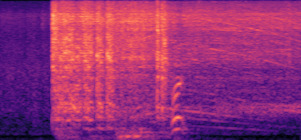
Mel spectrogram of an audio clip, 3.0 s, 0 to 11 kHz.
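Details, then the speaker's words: Toyota 1UZ-FE Lexus V8 hot rod first start after long sitting, fuel and oil pressure established: about a second of fast, uneven cranking with a few fires almost catching, then short squeal and dies; won't keep running. "see spark but it wanted to go you saw well I could hear it trying to run"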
